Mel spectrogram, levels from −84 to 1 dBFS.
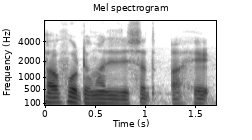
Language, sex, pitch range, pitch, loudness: Marathi, male, 105-120 Hz, 105 Hz, -20 LUFS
